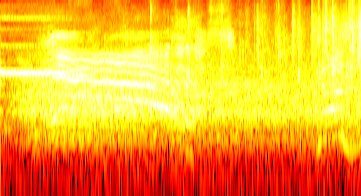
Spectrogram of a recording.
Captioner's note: whistle blows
